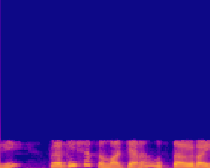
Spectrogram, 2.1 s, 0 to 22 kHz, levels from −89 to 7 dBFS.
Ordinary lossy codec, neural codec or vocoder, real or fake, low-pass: none; codec, 16 kHz, 0.5 kbps, FunCodec, trained on LibriTTS, 25 frames a second; fake; 3.6 kHz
